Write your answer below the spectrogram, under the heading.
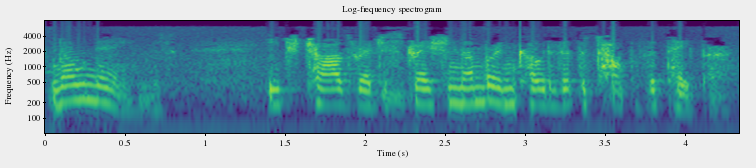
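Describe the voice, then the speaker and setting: A woman's voice: lowish voice, moderate pace, gravelly. An actress playing an anxious, doubting wife and mother in an old-time radio drama, fretful and questioning. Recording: tinny, band-limited, hissy old radio recording.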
